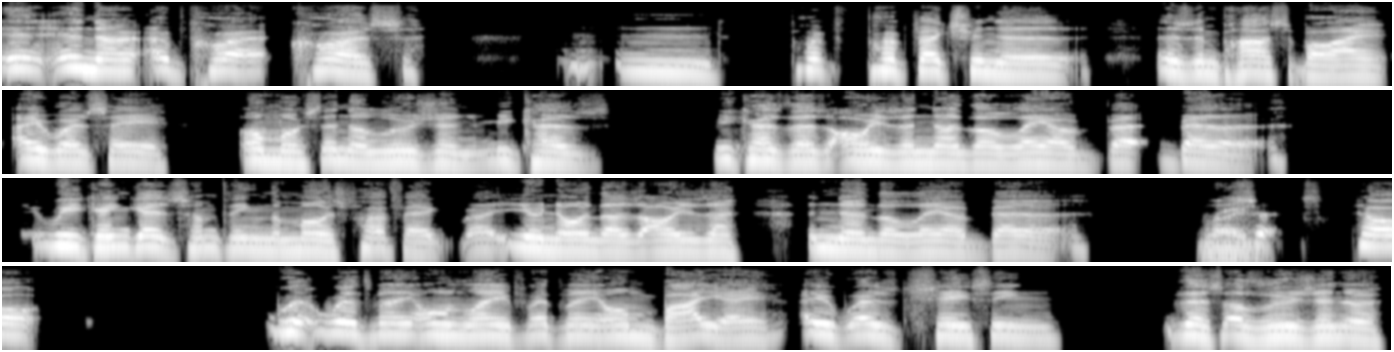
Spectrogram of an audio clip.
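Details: Speech impediment with disfluency in a man who also has coordination issues; he says he has not overcome it.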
